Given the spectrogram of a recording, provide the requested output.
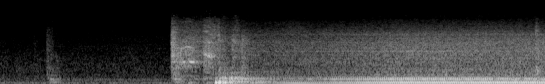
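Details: Right-hand-drive car after exhaust parts were installed as a temporary makeshift fix: the starter cranks, then the engine settles into an even, steady idle with no puffing or ticking, so no exhaust leaks are heard.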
